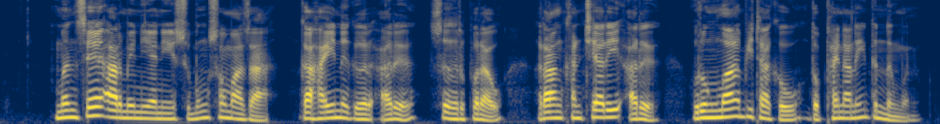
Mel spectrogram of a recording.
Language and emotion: Bodo, neutral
